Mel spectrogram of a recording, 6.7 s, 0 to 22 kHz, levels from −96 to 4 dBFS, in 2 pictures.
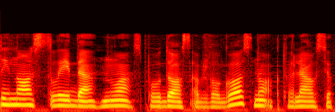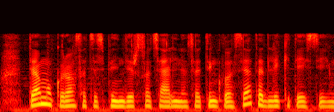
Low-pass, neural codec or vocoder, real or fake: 7.2 kHz; none; real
